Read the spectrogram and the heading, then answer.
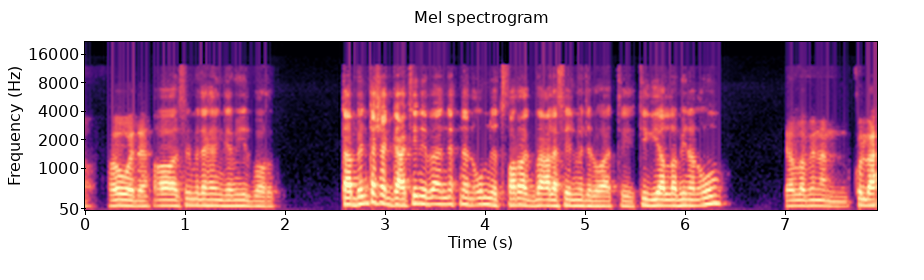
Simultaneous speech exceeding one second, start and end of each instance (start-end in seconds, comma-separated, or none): none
